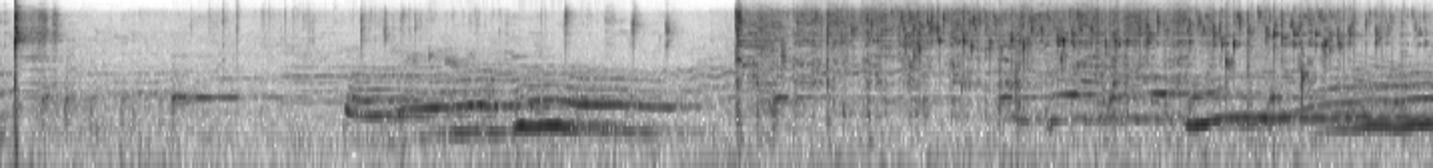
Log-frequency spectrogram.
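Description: Running tap water splashes steadily into a kitchen vessel while washing up before cooking Bengali payesh with grated bottle gourd, starting quieter and growing to a fuller, louder gush midway, with faint clinks of utensils.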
